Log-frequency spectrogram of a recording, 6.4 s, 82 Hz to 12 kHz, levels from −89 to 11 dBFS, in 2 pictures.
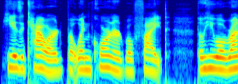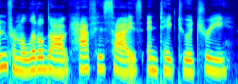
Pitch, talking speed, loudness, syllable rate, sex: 195 Hz, 235 wpm, -20 LUFS, 5.0 syllables/s, female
